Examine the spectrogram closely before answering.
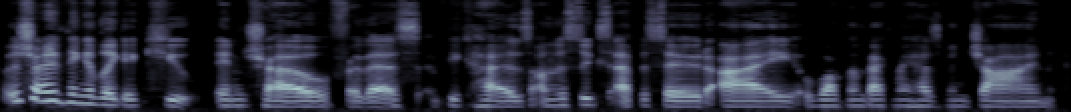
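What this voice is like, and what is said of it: Slightly scratchy morning voice. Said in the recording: “I just woke up not too long ago, so my voice is still a little scratchy”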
